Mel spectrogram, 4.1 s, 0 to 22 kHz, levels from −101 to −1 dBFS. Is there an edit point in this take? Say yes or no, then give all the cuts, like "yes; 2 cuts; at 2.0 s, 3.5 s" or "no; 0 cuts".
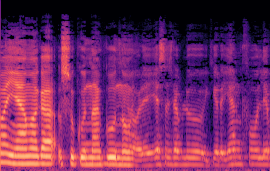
yes; 1 cut; at 2.0 s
